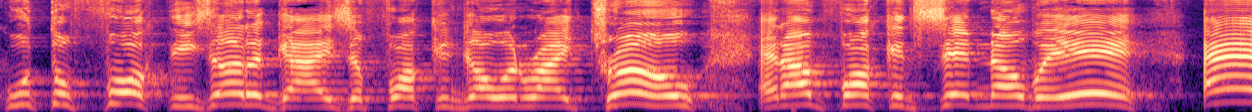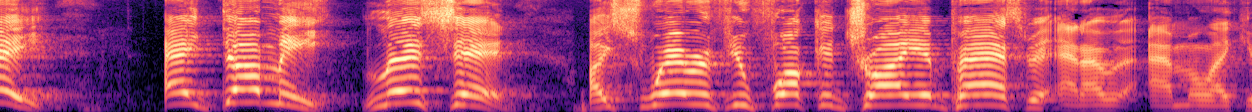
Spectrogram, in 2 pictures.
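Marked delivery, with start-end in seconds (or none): 0.0-11.5 imitating a driver screaming out his window, much higher and louder; full-throated road-rage rant; hammed-up enraged stranger yelling; furious yelling. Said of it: "This guy behind me starts yelling like".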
